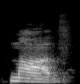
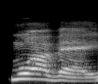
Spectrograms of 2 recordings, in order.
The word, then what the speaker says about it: mauve: u v e mauve mauve i would say like moive muave no mauve it's a color oh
